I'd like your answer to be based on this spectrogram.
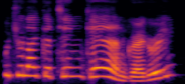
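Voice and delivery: high sweet mother goat voice. Acted. Mother offering her son a tin can, high coaxing. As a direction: coax him like a doting mother. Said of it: "asked Mother Goat".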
